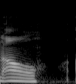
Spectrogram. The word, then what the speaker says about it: awl: And then she finds an awl. I don't want to say all because A-L-L is all.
